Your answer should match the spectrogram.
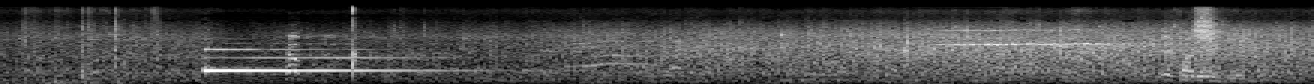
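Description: Boxing ring bell struck about a second and a half in, one loud ring followed by two quick further strikes, ringing out over about two seconds: the bell ending the round. Arena crowd murmur underneath.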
